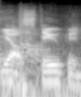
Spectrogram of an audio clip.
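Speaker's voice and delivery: lazy appalachian drawl on y'all; hillbilly appalachian accent. Pretend. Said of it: "I just said that like a hillbilly".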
